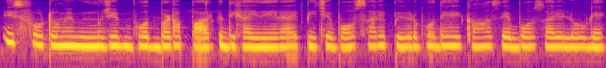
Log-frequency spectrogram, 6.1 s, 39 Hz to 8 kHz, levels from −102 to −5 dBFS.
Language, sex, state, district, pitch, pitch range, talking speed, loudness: Hindi, female, Rajasthan, Jaipur, 220 Hz, 215-230 Hz, 225 wpm, -17 LUFS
